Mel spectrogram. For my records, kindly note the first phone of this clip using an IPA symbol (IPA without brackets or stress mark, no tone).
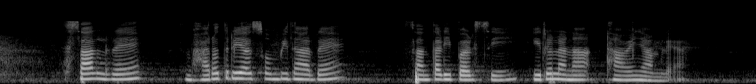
s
